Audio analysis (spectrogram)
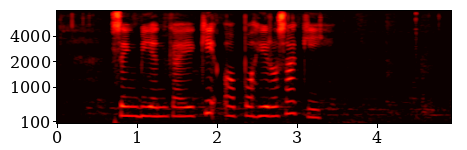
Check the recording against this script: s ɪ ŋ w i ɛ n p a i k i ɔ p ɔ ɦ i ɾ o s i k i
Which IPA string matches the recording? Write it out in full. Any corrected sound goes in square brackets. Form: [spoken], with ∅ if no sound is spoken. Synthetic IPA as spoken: s ɪ ŋ [b] i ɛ n [k] a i k i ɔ p ɔ ɦ i ɾ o s [a] k i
